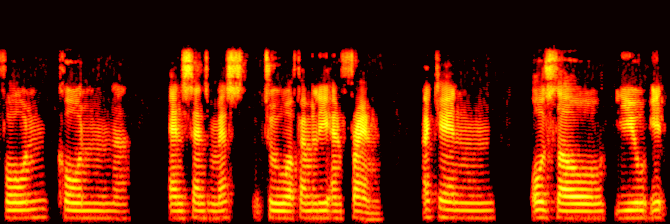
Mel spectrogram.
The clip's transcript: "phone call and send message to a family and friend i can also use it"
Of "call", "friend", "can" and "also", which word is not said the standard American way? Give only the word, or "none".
call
